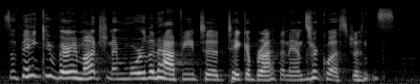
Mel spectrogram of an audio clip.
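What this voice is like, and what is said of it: Hoarse, fading voice. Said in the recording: “I'm losing my voice ... otherwise you're just gonna find me coughing again ... I'm losing my voice up here.”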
